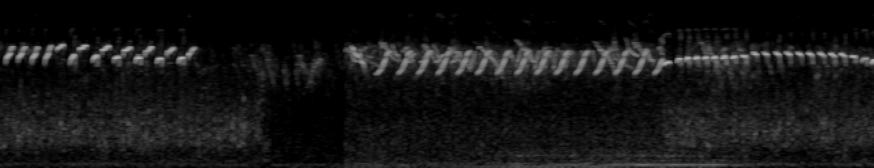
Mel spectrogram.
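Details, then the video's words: Oriental white-eye tutor song for captive birds in the wit-wit sambung kunti style. A quick series of high chirps, a short near-silent pause, a long buzzy rattling trill, then steady rapid chirps again. "Masteran pleci wit~wit sambung kunti"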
